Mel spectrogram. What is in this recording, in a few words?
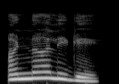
"ಅನಿಲಕ", Kannada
